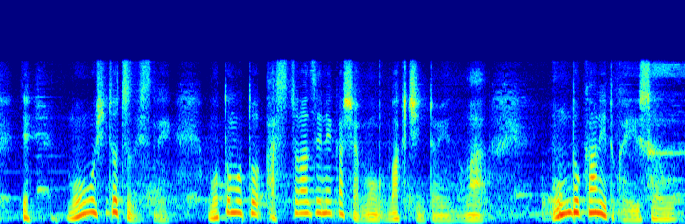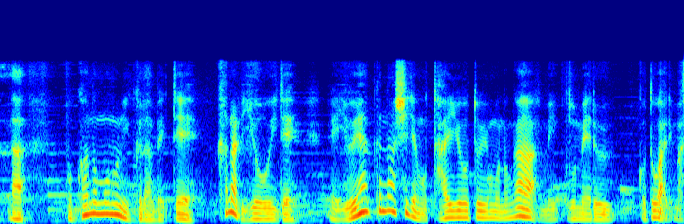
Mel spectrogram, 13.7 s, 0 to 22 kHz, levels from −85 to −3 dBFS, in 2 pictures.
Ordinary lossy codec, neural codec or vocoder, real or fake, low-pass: none; codec, 16 kHz, 0.9 kbps, LongCat-Audio-Codec; fake; 7.2 kHz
